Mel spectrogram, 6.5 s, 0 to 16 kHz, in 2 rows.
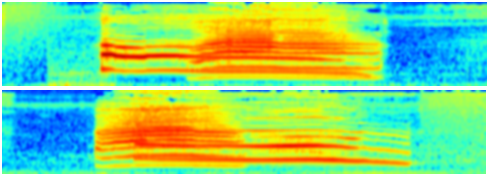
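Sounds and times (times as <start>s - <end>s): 
stray cat yowling: 0.6s - 2.6s, 3.9s - 6.0s.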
